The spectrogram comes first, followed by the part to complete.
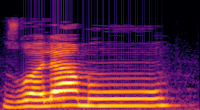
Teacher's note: حرف مدہ موجود ہے میم پر، ایک الف کے برابر کھینچ کر پڑھیں گے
